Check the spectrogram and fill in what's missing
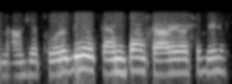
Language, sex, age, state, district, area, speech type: Kashmiri, male, 18-30, Jammu and Kashmir, Shopian, rural, conversation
